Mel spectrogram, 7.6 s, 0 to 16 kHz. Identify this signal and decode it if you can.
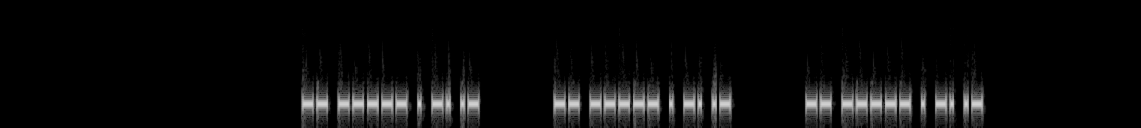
Morse code, heard as a keyed tone, about 47 wpm, 700 Hz. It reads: M0ENA M0ENA M0ENA
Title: DXCC-100 Call Signs - 5 Characters - Repeated 3x - 50wpm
